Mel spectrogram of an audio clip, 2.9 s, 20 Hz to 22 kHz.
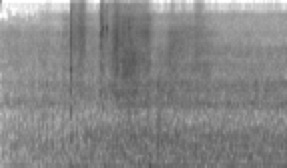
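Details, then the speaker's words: ECOVACS DEEBOT X2 Omni dock drying the mop pads after cleaning; steady, fairly quiet low fan hum with even airflow hiss, no knocks or rattles; normal drying fan operation. "Okay, so it has kicked on the dryer. It's drying the mop pads."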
